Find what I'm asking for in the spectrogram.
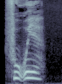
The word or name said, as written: furie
